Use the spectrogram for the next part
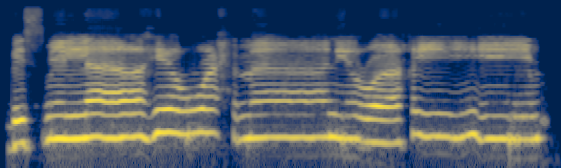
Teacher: یہ بڑا ہا ہے اور یہ حلق کے درمیانی حصے سے نکلتا ہے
